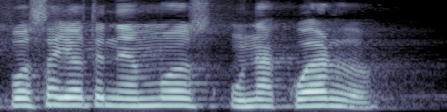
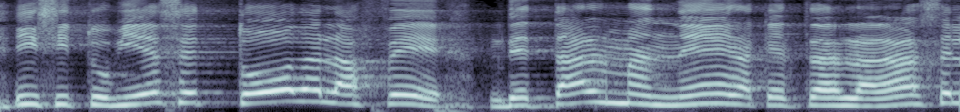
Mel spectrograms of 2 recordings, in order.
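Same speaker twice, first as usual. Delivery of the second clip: higher, louder, slow solemn proclamation dropping to a hush; scripture reading; 5 semitones higher, 4 dB louder, slower than usual. Acted. Preacher reads Corinthians thirteen, building then hushed. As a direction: build the verse then let it fall.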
